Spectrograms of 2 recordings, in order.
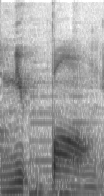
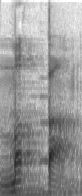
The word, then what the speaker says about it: mukbang: okay first of all why do people pronounce it mukbang asmr it's not mukbang it's mukbang all right get it right if you want some tips for pronunciation think like muk the pokemon muk and then uh bong i don't know uh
